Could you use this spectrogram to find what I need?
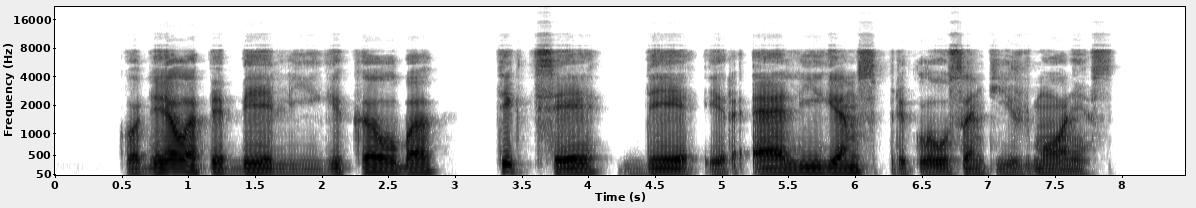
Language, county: Lithuanian, Šiauliai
